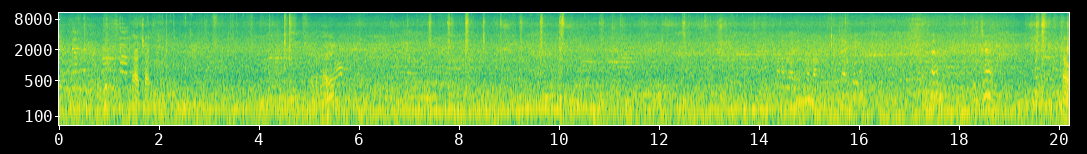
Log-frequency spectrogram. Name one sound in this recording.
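A shopping cart rattles as it rolls over a tiled floor.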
